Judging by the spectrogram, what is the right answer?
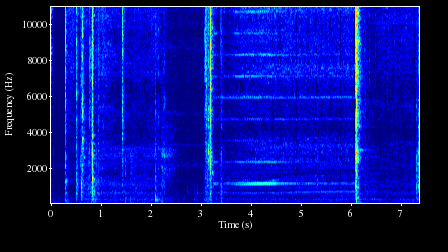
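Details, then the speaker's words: Philips N1700 VCR Long Play video recorder, mucky inside, on a second cassette: steady motor whir, then clunks and cuts out repeatedly, the transport keeps stopping; suspected belts or a head servo issue, and the heads show no picture. "maybe it is the cassette oh it keeps wanting to stop"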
